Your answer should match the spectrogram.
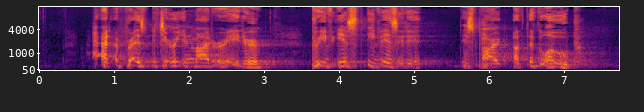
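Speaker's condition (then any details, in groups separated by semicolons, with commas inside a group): Dysphonia; dysphonia diagnosed about a decade ago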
